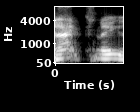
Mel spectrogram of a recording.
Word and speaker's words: Hackney: youngster growing up in acne that spelt sharon hackney the h is silent so you knew as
